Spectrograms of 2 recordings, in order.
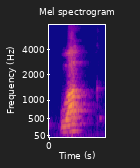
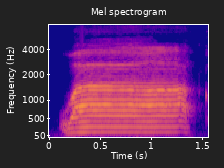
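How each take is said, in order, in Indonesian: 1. Vokalnya dibaca pendek. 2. Vokalnya dibaca panjang. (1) "tapi singkat menjadi wak tarib" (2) "bukan wak"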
